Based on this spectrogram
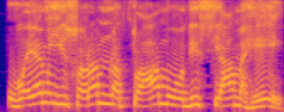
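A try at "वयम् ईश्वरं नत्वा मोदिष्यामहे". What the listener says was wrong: उत्तमम्,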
